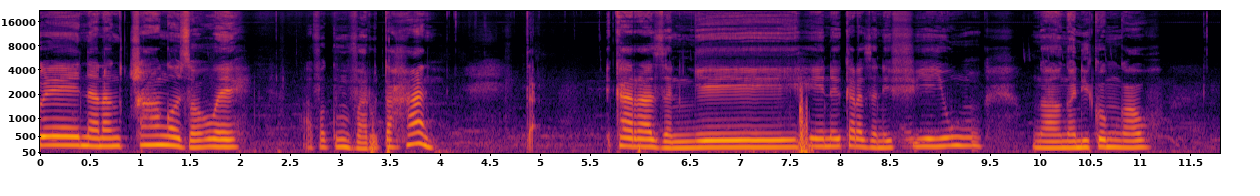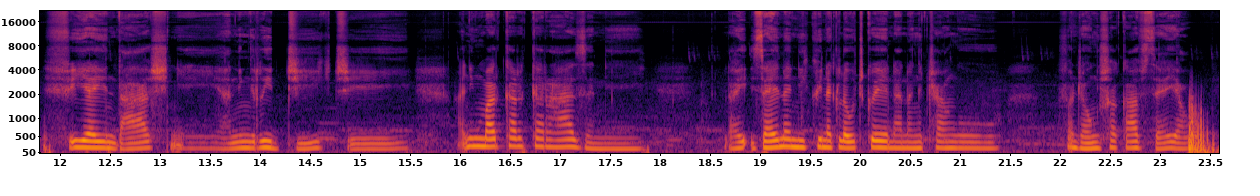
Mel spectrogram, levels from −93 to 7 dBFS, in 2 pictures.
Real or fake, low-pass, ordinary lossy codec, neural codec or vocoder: real; none; none; none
